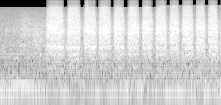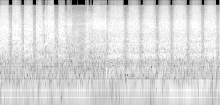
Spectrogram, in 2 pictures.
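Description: Long hand sanding block rubbing sandpaper back and forth over a wing-mold plug, in quick even strokes about five a second, starting about half a second in.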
